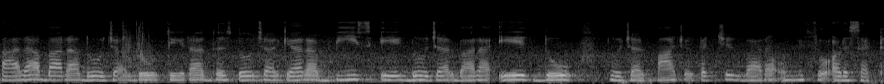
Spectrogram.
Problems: constant background noise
